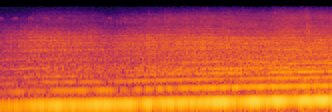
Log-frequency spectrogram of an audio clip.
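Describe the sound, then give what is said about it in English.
A race car engine roars loudly and steadily on a practice lap, its pitch climbing slightly as it holds speed, with no voices over the continuous, buzzing drone. “It's been a few hours, and Cole's finishing out his final set of laps.”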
